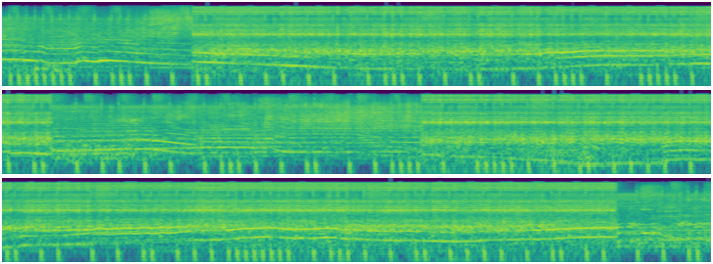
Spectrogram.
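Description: Dirt-track formula race car engines at racing speed, their note repeatedly rising and falling as the drivers accelerate and lift, with music playing underneath.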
